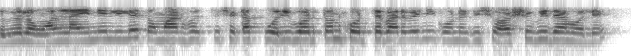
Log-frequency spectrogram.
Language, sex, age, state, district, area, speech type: Bengali, female, 45-60, West Bengal, Purba Medinipur, rural, conversation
